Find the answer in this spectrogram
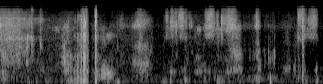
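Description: A few sharp clicks of fingers handling Lego bricks on a toy gumball machine, with a short spoken word between them.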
